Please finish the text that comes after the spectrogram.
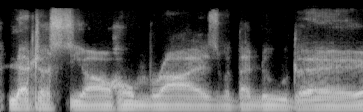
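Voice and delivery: slow mock possessed voice; imitating someone possessed, trance-like. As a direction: intone it slowly as if taken over. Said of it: "all possessed and everything".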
